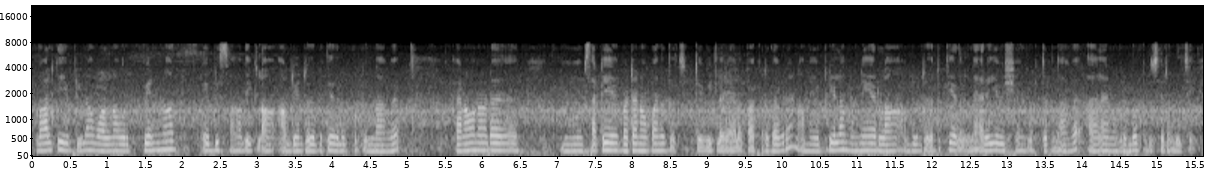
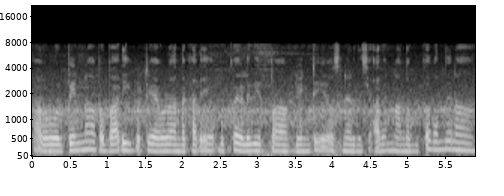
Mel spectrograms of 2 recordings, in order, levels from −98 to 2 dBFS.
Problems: constant background noise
